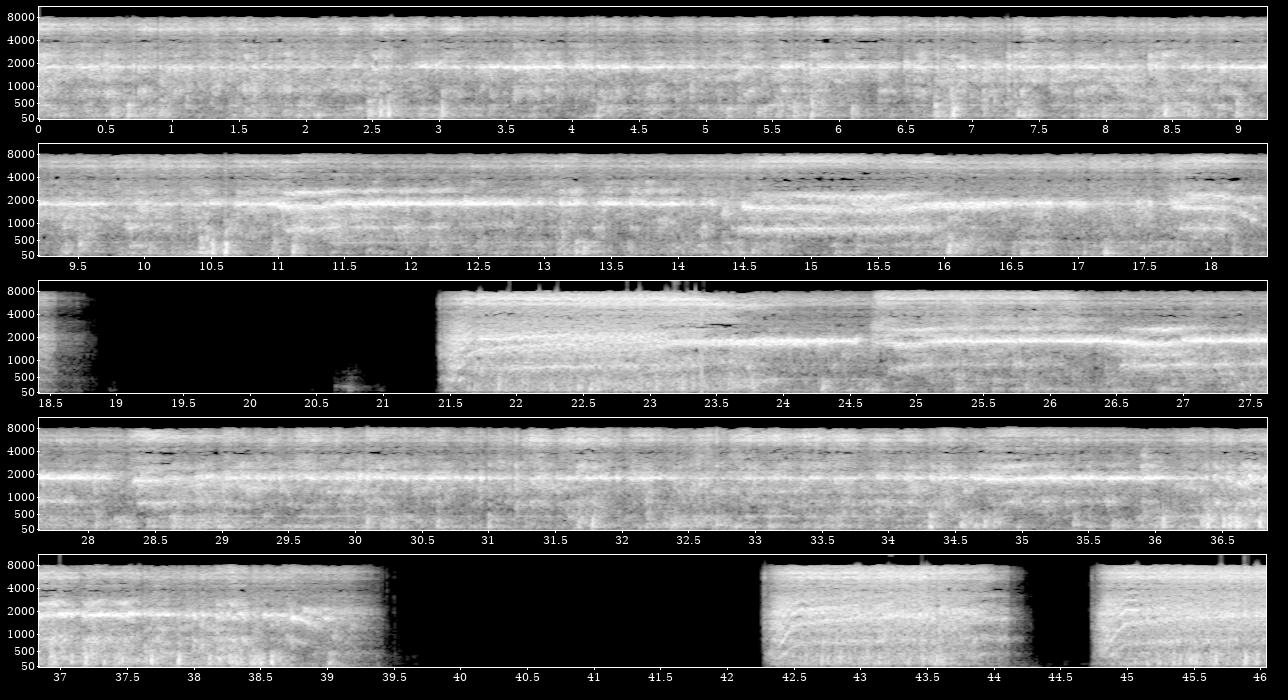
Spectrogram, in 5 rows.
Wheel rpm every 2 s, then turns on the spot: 230, 230, 230, 230, 230, 230, 230, 220, 230, 60, 20, 190, 230, 230, 230, 240, 230, 230, 230, 130, 0, 100, 70.
none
